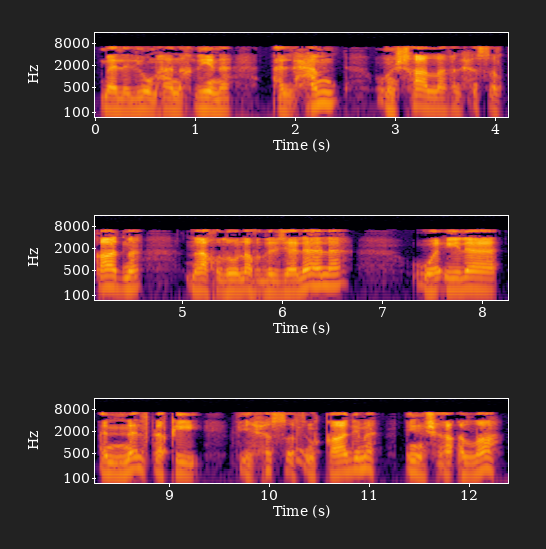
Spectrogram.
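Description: An older man with a Tunisian accent teaching Quran recitation on the radio, mixing formal explanation with colloquial asides and slowly modeling each word. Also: a little high, fairly bright tone, no room sound. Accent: Tunisian Arabic. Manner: switches between classical Arabic explanation and colloquial asides, slows to model words. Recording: dull lo-fi radio broadcast.

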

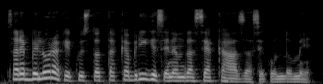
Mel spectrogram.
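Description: A woman's voice: lowish voice, very animated, fast. A woman voicing a cheeky, fearless little girl who teases with mock politeness, in a radio story reading. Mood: teasing. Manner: cheerful, teasing, mock-gentle.

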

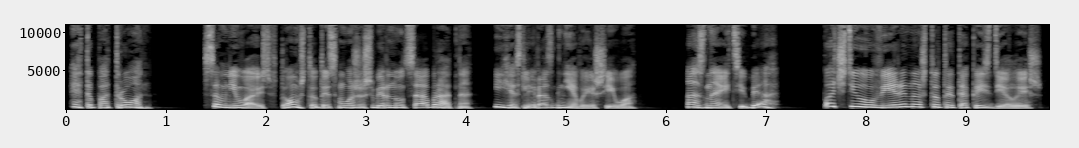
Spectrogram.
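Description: A woman voicing an anxious, protective young woman, speaking high and worried, recorded dry and close. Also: animated, darkish tone, dry recording, natural voice. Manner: high, worried and quick to object.

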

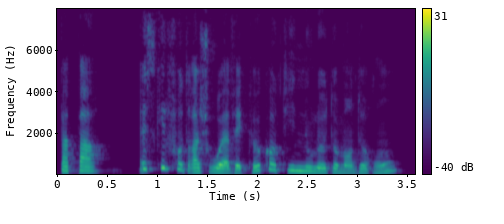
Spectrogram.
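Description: A woman reading an audiobook who voices a gentle, well-behaved little boy in a soft, reasonable tone. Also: lowish voice, expressive, normal speed, natural voice.

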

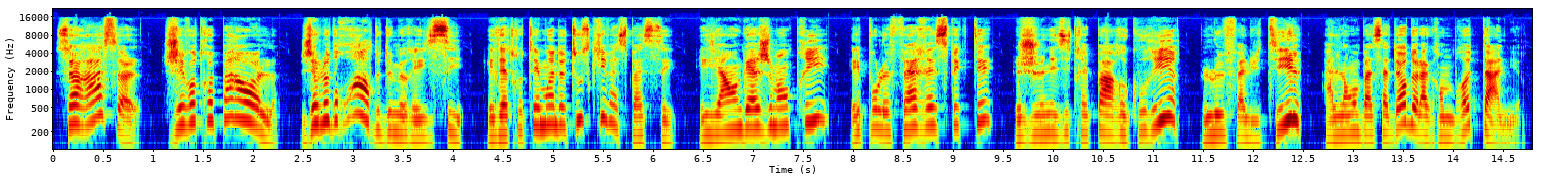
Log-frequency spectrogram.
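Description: A woman reading an audiobook, voicing a proud, excitable English police detective who insists on staying. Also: medium pitch, normal speed, hardly any pauses, no room sound, lightly acted. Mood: indignant. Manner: indignant, insistent. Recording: dry close audiobook recording.

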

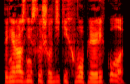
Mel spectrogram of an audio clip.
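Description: A man's voice: a little high, little pitch movement, racing, dry recording, studio quality, recorded from a distance, voice pushed up, natural voice. A man reading an audiobook, voicing a sarcastic young male hero who mocks and needles his friend. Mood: needling. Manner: mocking, needling.

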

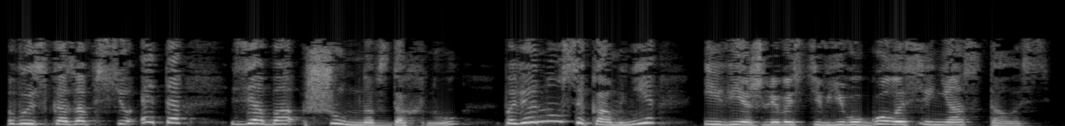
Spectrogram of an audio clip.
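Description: A woman whose voice is a little high, with a breathy edge, narrates a first-person audiobook at normal speed, lively and full of expression. The dull lo-fi recording has faint music underneath.

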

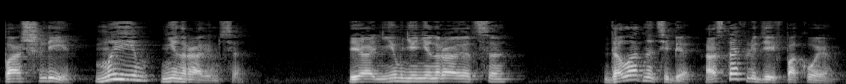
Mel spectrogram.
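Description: A man's voice: medium pitch, sing-song, a little slow. A man voicing a middle-aged army captain who talks in a coaxing, friendly way, on a muffled recording. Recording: muffled lo-fi audio.

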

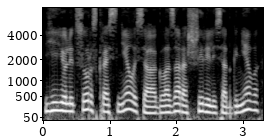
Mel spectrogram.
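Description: A woman reads an audiobook in an even, first-person storytelling voice. Her tone is dark and mellow, and the recording is dry with no room sound. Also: low voice, moderate pace, no echo. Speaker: audiobook reader. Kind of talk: scripted narration.

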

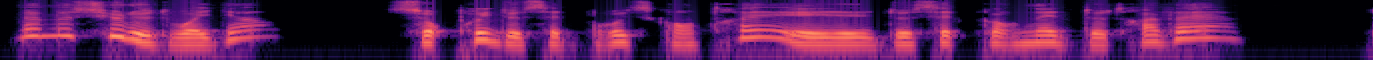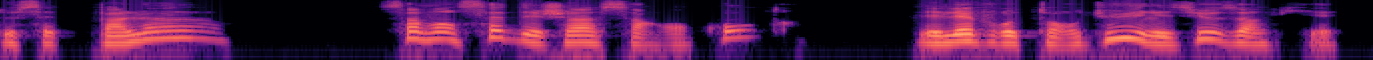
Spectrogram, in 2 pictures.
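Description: Mellow, expressive woman reading a novel. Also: lowish voice, a little slow, no echo. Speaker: audiobook reader. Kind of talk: scripted narration of a novel.

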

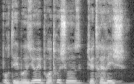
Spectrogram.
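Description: Man doing an older family lawyer, blunt and scolding, pitched up, mellow husky tone. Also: moderate pace, lightly acted. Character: old family lawyer and guardian, gruff, snobbish.

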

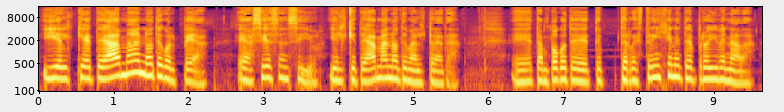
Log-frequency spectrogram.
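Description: Gravelly Chilean woman speaking earnestly. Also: medium pitch, a little slow, dark tone, dry recording, studio quality. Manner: earnest and plain-spoken, blunt. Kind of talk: casual conversation.

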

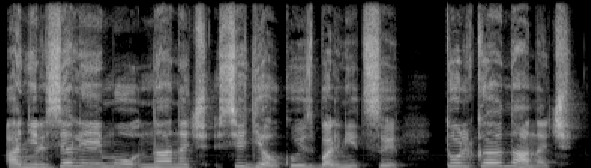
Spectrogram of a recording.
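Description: A woman reading the lines of a gentle, caring mother who speaks softly and soothingly. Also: sits high, measured pace. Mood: worried. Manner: soft, soothing.

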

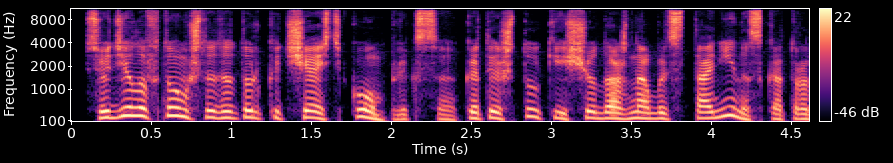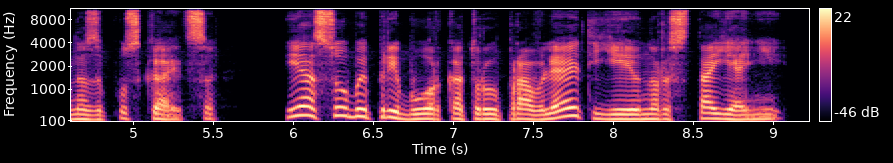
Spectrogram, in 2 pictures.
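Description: A man voicing a calm, firm male leader of a valley who speaks bluntly. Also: on the high side, brisk, creaky, dry recording, clean studio sound.

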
